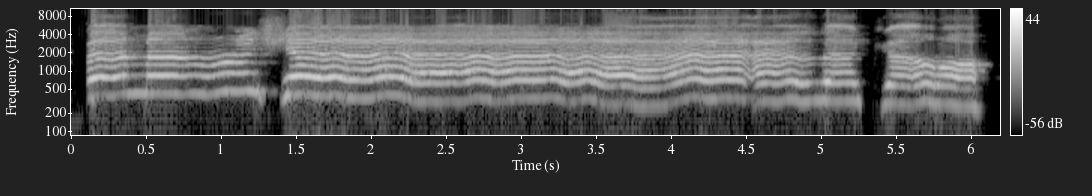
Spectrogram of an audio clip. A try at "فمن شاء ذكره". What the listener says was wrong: غنہ چھوڑ گئے فمن پہ.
